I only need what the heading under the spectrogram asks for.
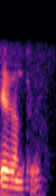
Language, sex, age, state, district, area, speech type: Odia, male, 30-45, Odisha, Kalahandi, rural, conversation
